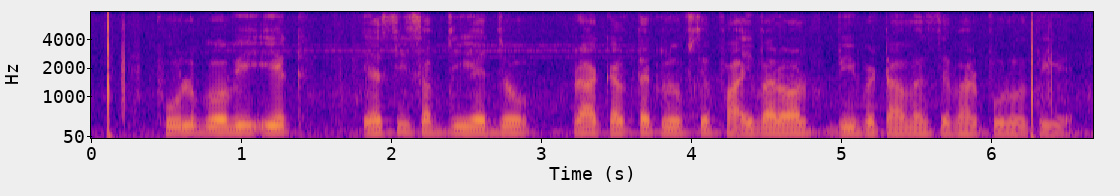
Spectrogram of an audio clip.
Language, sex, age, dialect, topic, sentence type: Hindi, male, 18-24, Awadhi Bundeli, agriculture, statement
